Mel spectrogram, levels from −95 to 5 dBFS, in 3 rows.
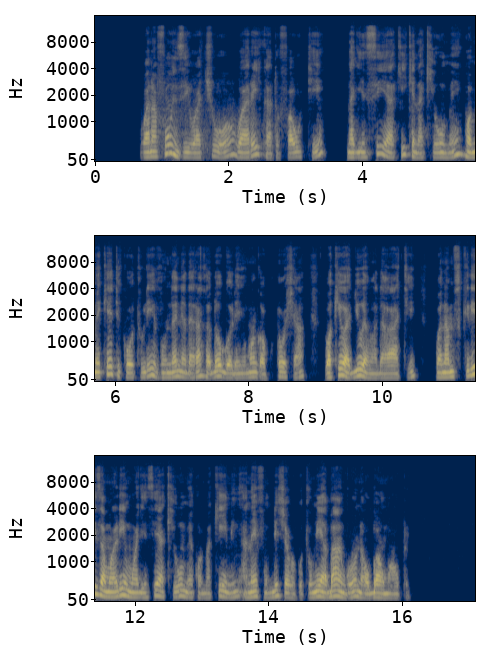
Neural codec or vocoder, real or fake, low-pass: vocoder, 48 kHz, 128 mel bands, Vocos; fake; 14.4 kHz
